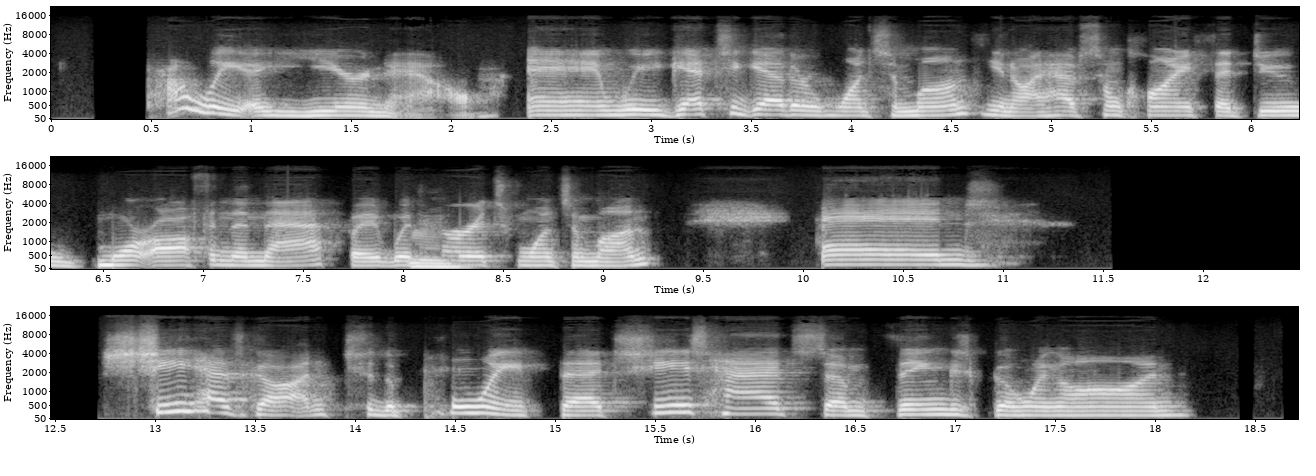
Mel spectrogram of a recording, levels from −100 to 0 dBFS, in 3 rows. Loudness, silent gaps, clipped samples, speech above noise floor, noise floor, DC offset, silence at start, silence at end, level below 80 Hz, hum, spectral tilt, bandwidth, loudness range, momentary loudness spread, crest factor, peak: -12 LUFS; 11.54-12.71 s; under 0.1%; over 78 dB; under -90 dBFS; under 0.1%; 0.5 s; 0.55 s; -50 dBFS; none; -6 dB/octave; 11.5 kHz; 4 LU; 7 LU; 12 dB; 0 dBFS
